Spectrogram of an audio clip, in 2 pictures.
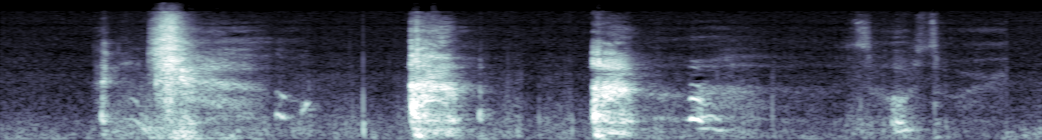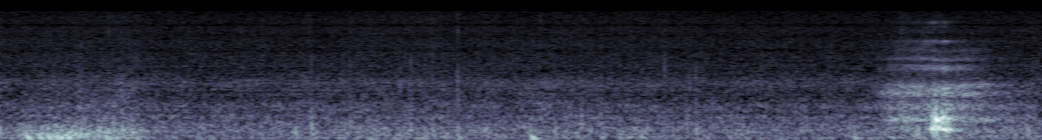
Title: Sick & Sneezing (F)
